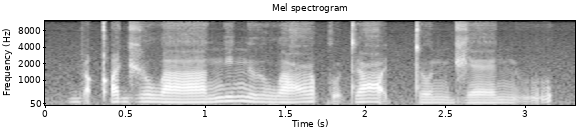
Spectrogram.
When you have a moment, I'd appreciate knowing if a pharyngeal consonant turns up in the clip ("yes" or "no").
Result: yes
